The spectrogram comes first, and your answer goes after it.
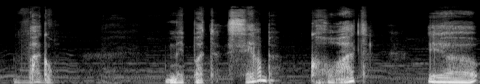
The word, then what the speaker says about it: wagon: Le mot wagon s'écrit avec un W et pourtant se prononce V de wagon.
